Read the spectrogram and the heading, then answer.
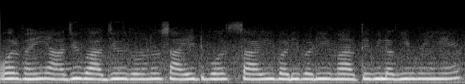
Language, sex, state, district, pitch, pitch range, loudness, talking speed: Kumaoni, female, Uttarakhand, Tehri Garhwal, 250 Hz, 245-255 Hz, -11 LUFS, 165 wpm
